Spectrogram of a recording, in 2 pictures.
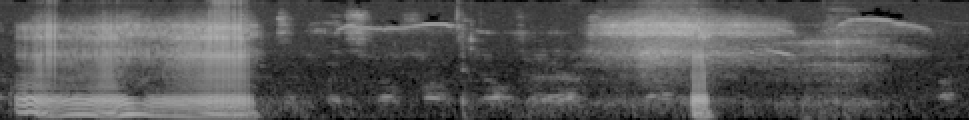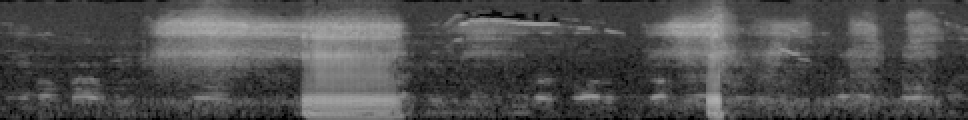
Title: Pixi dreamin & snoring through the night!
